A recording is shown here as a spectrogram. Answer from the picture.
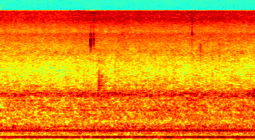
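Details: A steady low mechanical hum, like an engine or appliance, with no animal voice. No bark, howl or other call rises above the drone.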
